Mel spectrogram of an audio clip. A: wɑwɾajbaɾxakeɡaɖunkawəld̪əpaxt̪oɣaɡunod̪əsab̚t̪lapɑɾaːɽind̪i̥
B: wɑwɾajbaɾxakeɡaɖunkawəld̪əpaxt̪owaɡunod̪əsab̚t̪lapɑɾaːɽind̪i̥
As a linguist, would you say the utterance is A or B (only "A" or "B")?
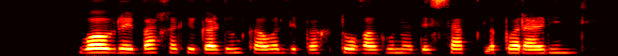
A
